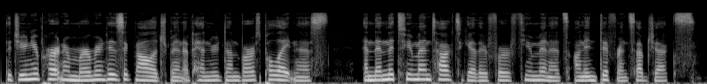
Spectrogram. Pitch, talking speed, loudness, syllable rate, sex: 195 Hz, 205 wpm, -18 LUFS, 7.0 syllables/s, female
